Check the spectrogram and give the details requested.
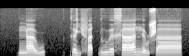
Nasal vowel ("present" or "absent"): absent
